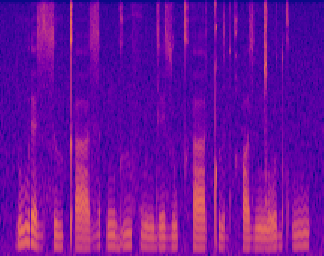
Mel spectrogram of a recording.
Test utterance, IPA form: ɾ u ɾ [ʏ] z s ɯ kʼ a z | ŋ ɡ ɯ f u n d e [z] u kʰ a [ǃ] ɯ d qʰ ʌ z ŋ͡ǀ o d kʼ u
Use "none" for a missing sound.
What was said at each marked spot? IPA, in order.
ɛ, z, ǃ

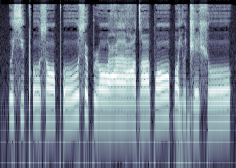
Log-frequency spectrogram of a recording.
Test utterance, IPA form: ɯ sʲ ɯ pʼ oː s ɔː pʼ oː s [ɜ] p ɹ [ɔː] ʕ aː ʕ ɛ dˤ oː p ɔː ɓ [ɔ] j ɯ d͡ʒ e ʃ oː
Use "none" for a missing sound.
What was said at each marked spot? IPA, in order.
ə˞, ɔː, ɔ

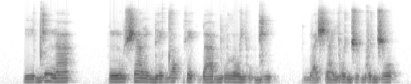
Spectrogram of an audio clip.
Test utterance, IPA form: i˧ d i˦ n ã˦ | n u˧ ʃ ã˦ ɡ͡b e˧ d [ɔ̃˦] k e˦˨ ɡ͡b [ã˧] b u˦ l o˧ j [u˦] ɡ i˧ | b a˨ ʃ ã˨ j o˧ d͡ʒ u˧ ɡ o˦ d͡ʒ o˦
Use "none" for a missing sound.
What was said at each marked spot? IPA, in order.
ɔ˦, a˧, u˨

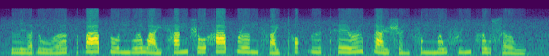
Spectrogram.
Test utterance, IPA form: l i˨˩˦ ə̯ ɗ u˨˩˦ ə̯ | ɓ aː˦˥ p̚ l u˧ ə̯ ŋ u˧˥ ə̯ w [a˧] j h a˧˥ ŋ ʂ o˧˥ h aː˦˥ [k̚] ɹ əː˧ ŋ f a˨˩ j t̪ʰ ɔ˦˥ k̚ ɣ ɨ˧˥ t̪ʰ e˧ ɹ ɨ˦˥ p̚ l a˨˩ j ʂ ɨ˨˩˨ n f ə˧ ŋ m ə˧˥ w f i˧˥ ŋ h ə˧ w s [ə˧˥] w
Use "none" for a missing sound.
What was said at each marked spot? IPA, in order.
a˨˩˦, p̚, ə˨˩

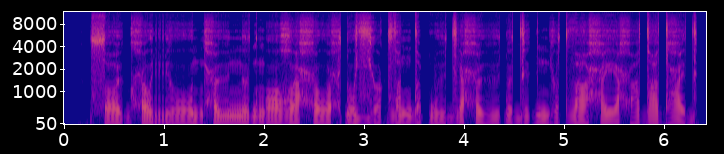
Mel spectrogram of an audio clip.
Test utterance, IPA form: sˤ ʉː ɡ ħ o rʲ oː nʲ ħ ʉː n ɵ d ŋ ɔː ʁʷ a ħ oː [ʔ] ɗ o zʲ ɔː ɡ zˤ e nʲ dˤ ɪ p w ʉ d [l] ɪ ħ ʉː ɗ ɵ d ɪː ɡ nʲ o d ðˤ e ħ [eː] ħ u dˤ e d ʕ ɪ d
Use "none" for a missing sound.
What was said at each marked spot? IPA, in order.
ħ, l, eː

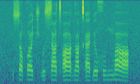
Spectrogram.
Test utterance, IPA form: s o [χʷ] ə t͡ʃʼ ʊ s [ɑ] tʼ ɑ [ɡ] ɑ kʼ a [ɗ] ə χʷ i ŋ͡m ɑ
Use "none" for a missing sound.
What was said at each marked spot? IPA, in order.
qʷ, ɑ, ɡ, ɗ

